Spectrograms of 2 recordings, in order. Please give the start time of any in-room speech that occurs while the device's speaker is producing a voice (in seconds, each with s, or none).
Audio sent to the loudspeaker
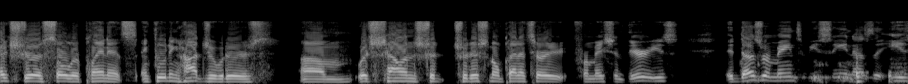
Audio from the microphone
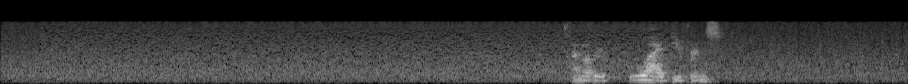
5.7 s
